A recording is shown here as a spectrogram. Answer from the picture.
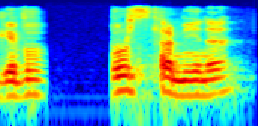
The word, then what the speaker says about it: Gewürztraminer: Não sei se você gosta, mas é dessa região, né? Da Alsácia também. – É, fica numa região Gewürztraminer. – Gewürztraminer? É assim que fala? – Tramina.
